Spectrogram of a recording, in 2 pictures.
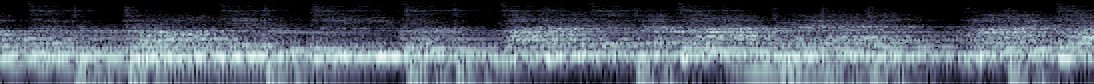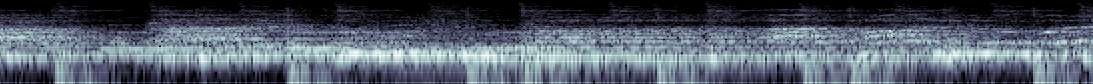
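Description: Women's gospel vocal group singing together into microphones, over an accompaniment with a bass line and a steady percussive beat.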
